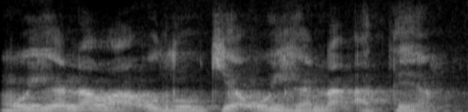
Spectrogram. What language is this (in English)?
Kikuyu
